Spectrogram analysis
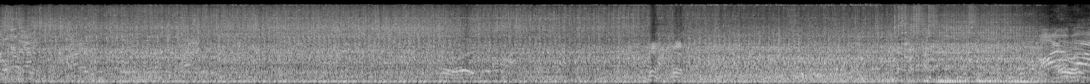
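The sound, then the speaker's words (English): A boat engine idles loudly, a steady rumbling drone that holds for the whole stretch, with faint voices murmuring beneath the noise. “I like the engine. Show the engine.”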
